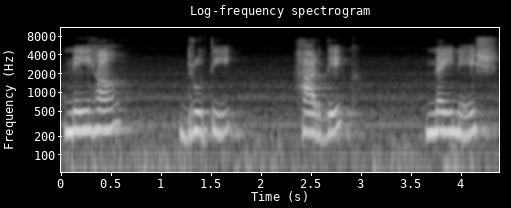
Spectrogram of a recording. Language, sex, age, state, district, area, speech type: Gujarati, female, 30-45, Gujarat, Surat, urban, spontaneous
